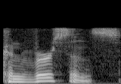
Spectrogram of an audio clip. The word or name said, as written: conversance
